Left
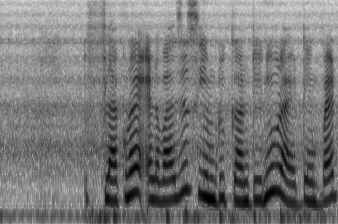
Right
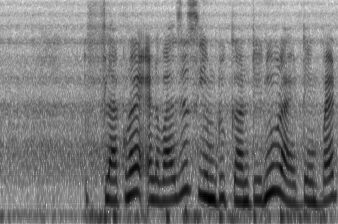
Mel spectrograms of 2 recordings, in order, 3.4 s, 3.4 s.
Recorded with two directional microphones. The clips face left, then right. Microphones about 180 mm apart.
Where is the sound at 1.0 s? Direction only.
70° left (ahead or behind).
